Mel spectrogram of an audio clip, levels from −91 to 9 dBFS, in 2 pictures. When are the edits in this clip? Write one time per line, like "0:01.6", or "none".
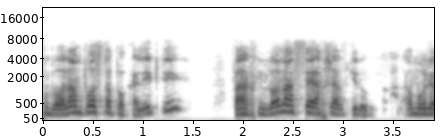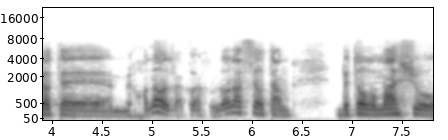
0:03.6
